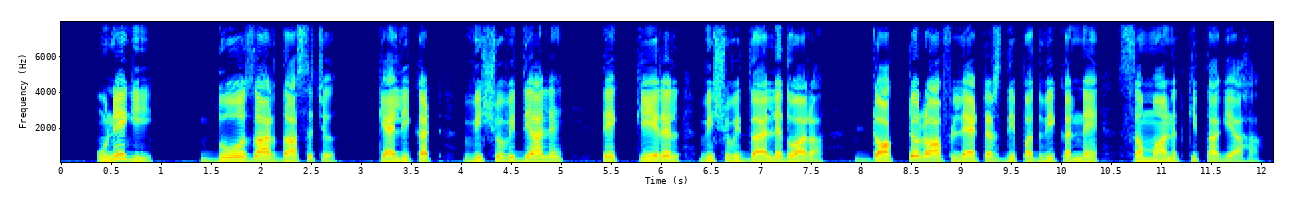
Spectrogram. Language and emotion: Dogri, neutral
